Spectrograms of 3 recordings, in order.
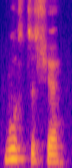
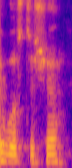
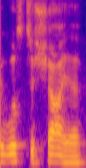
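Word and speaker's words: Worcestershire: How do you pronounce Worersha? Oh, Worersha. Um, Worcester. Well, I say Worersha. I don't know if some people say Worershire, but Worersha.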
